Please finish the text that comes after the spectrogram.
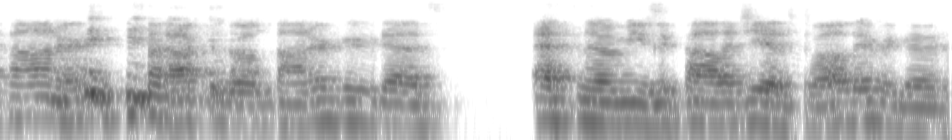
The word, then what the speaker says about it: ethnomusicology: he uh specifically does music ethnology correct say that right no okay say it right tell me ethn musicology there we go Joey see I can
